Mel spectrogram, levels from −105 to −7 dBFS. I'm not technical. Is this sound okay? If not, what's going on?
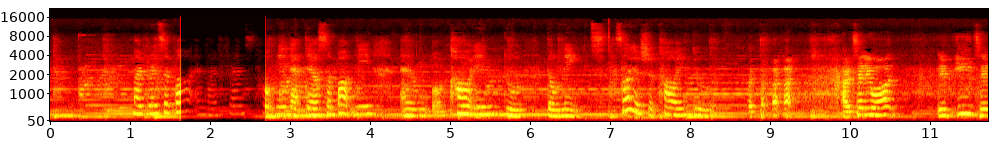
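No. From 1.63 to 2.70 s the sound abruptly drops to a faint trace for about a second: an audio dropout to a faint residue, likely a brief signal loss.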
